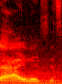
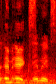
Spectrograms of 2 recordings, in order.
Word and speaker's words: MX: We got IMX, it's how you pronounce it? It's MX.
